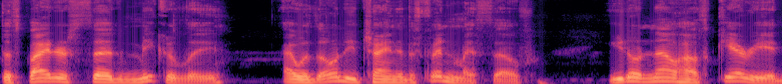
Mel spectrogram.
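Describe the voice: A quiet background behind plain reading aloud with lively intonation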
